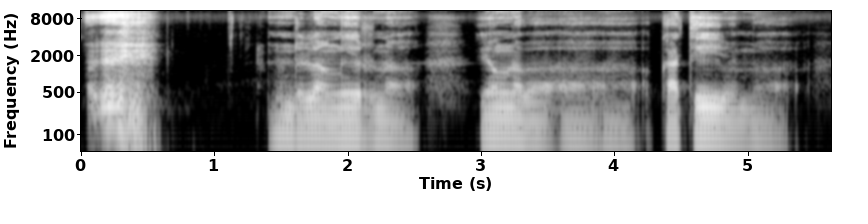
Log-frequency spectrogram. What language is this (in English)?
Bilur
